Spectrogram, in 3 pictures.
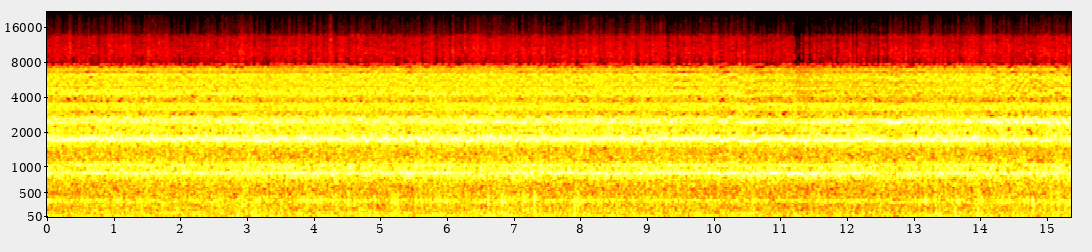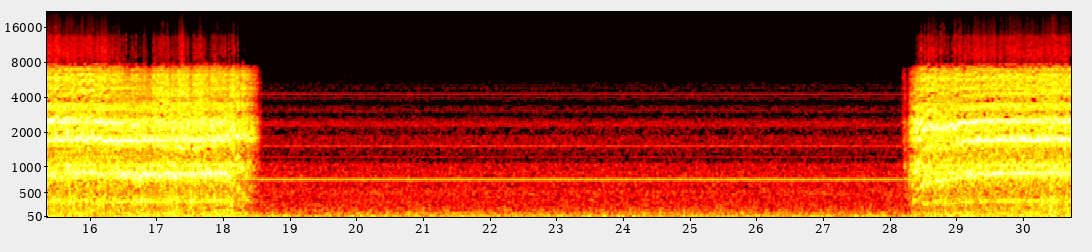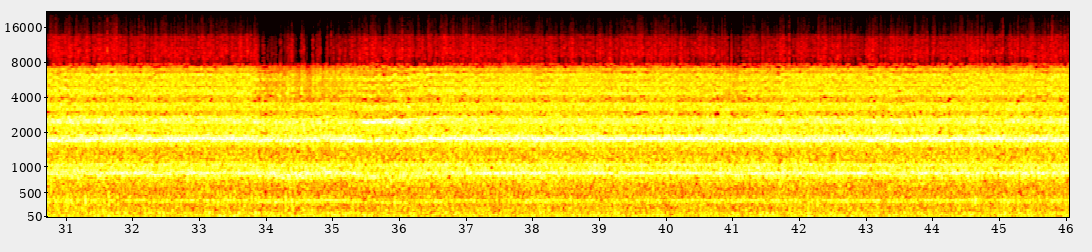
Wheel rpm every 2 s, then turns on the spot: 240, 240, 240, 230, 230, 230, 230, 220, 210, 30, 0, 0, 0, 0, 160, 230, 230, 220, 230, 230, 230, 230, 230.
none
